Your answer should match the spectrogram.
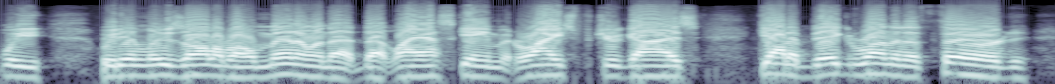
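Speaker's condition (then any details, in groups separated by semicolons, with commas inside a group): No condition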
